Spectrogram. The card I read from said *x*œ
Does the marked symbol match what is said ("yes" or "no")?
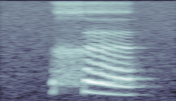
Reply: yes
